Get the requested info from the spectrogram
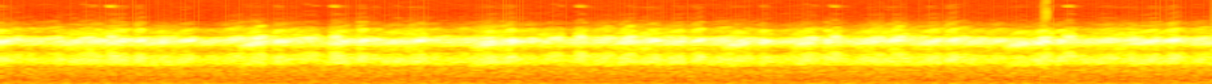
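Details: Numerous frogs in a spring wetland behind a home, recorded live: continuous overlapping croaks forming a steady chorus, gently swelling and fading, with one brief sharp click near the end.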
